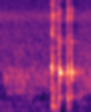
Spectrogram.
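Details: Baby making a short burst of three or four small pretend coughs over a quiet background hiss.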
